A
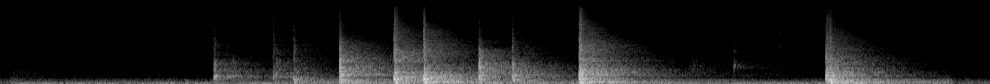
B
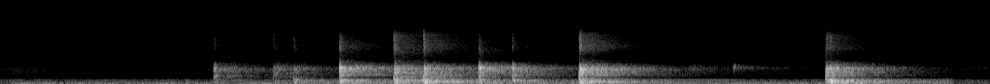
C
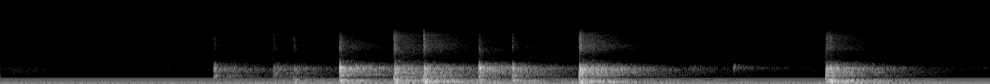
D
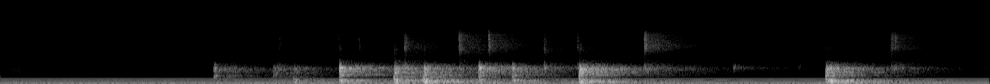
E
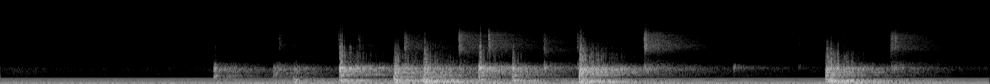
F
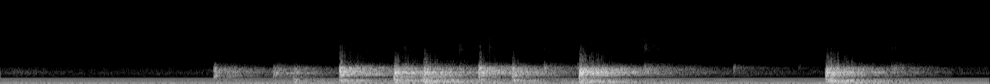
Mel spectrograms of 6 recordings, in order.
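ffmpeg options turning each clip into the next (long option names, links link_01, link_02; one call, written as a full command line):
ffmpeg -i in.wav -af "firequalizer=gain_entry='entry(110,0);entry(180,8);entry(260,-12);entry(760,13);entry(1200,-27);entry(2100,-3);entry(3900,1);entry(5700,-24)':delay=0.05:min_phase=1,volume=-2.5dB" out.wav
ffmpeg -i in.wav -af "aeval=exprs='val(0)+0.0178*(sin(2*PI*50*n/s)+sin(2*PI*2*50*n/s)/2+sin(2*PI*3*50*n/s)/3+sin(2*PI*4*50*n/s)/4+sin(2*PI*5*50*n/s)/5)':channel_layout=same" out.wav
ffmpeg -i in.wav -filter_complex "[0:a]acrossover=split=1300[link_01][link_02];[link_02]adelay=650[link_03];[link_01][link_03]amix=inputs=2:normalize=0,volume=-4.5dB" out.wav
ffmpeg -i in.wav -af "asoftclip=type=tanh:threshold=-20.5dB,volume=8dB" out.wav
ffmpeg -i in.wav -af "lowpass=frequency=540:width_type=q:width=5.3" out.wav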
